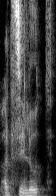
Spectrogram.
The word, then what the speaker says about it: Atzilut: beings, which in the Kabbalistic tradition we call Atzilut. Am I pronouncing it correctly?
